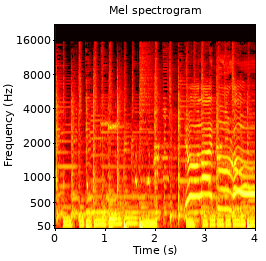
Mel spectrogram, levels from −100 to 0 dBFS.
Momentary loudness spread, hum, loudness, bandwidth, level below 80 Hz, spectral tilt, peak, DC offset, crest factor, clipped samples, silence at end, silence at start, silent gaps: 8 LU; none; -20 LUFS; 16 kHz; -26 dBFS; -5.5 dB/octave; -6 dBFS; under 0.1%; 14 dB; under 0.1%; 0 s; 0 s; none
